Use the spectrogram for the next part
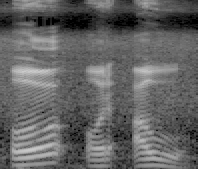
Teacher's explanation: कंठ से भी बोले जा रहे है और ओष से भी तो कंठ आपके ये हो जाएंगे ओ और औ ठीक है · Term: कंठ और ओस्ट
